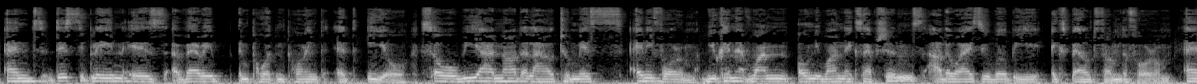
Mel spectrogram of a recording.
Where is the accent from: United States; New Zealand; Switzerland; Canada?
Switzerland; first language German; English is a second language; Even for me, being Swiss and my mother tongue is German, it's very hard to express myself in English.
